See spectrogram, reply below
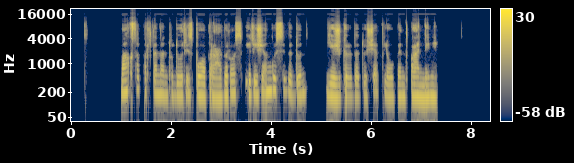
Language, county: Lithuanian, Kaunas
